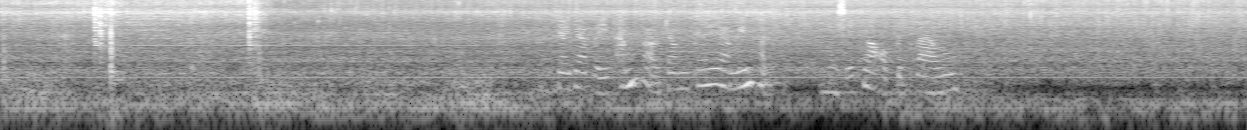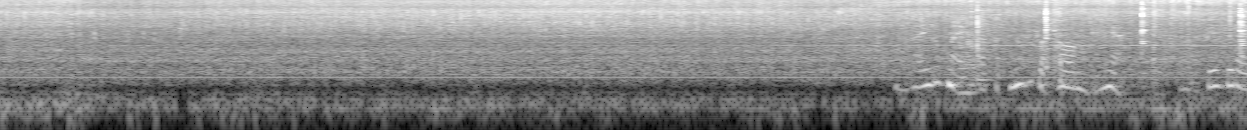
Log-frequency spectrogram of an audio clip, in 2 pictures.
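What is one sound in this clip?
Chopsticks clink against a metal pot.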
